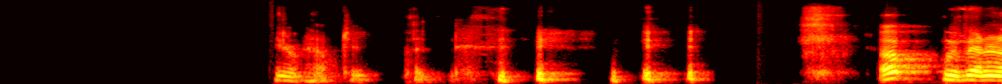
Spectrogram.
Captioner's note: chuckles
